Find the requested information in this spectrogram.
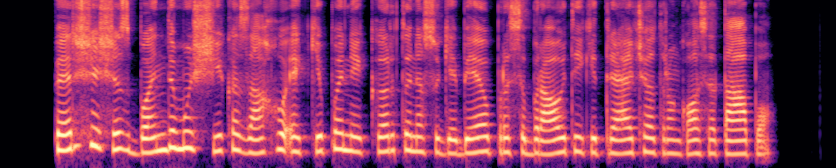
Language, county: Lithuanian, Vilnius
